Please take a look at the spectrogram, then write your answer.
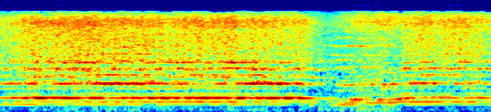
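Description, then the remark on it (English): A loud, sustained steam train whistle blows a steady multi-toned chord over a bed of hissing steam, dipping briefly before sounding again, with no voices present. “You'll be able to recognise this on modern trains these days, but many of us might not remember the time of steam trains, which sounded like this.”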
